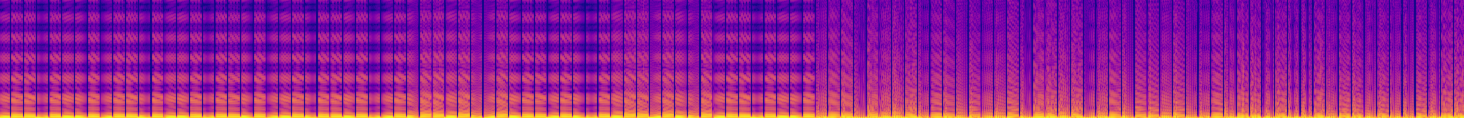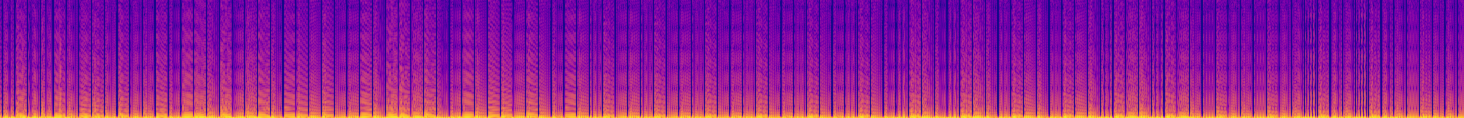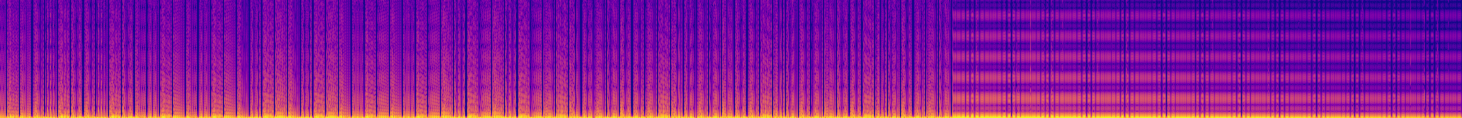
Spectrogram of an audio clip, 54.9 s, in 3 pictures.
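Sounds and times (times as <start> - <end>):
techno on MOS6581R3: 0.0 - 54.8.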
